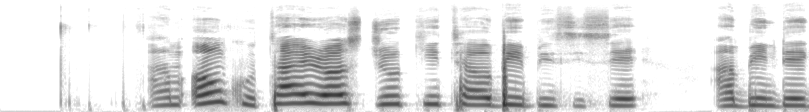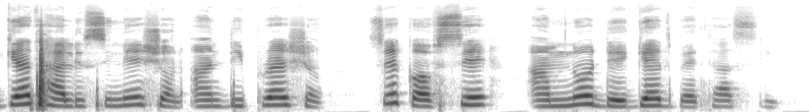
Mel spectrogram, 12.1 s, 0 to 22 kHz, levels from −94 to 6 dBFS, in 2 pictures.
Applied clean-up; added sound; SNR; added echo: none; none; none; none.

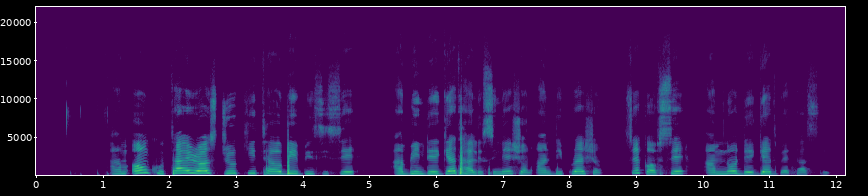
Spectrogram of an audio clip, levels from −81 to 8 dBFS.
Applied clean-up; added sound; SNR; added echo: neural mask model Resemble Enhance denoiser.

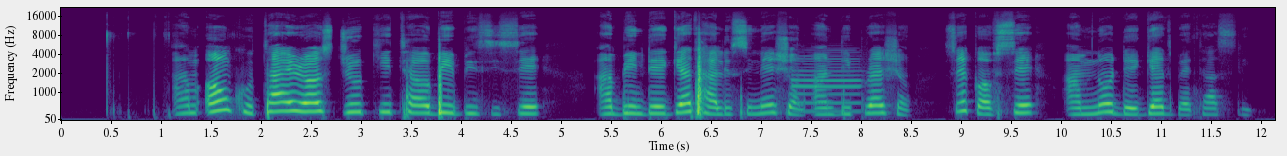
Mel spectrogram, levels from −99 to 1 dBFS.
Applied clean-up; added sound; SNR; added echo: none; Wind instrument, woodwind instrument; 16 dB; none.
